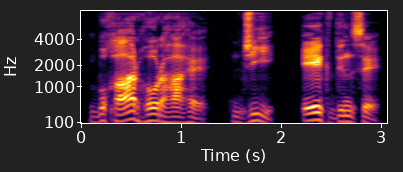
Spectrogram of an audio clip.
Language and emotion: Urdu, neutral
